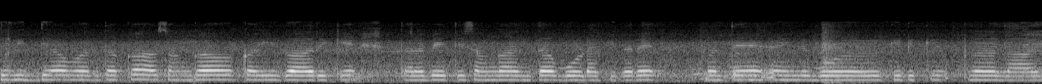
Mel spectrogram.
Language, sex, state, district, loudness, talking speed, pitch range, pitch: Kannada, female, Karnataka, Mysore, -17 LUFS, 65 wpm, 205-215 Hz, 210 Hz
